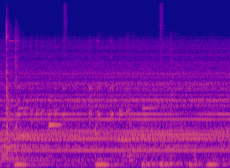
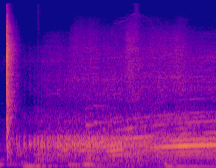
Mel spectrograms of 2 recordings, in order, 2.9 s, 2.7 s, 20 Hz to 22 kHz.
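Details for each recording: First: Datavue Snap 1+1 portable MS-DOS computer, hard drive loading programs: short bursts of quick clicking and whirring seek chatter over faint steady spin hum; drive working normally. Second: Datavue Snap 1+1 portable MS-DOS computer reassembled and switched on: a click, then a whirring that climbs and grows louder. The cooling fan is loud at power-on.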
